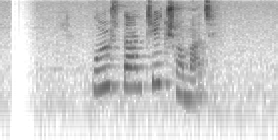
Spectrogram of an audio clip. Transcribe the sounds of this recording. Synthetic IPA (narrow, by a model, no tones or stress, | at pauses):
puɾuʃt̪ant̪ɾikʃɔma̰d͡ʑ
